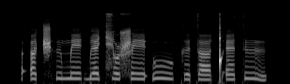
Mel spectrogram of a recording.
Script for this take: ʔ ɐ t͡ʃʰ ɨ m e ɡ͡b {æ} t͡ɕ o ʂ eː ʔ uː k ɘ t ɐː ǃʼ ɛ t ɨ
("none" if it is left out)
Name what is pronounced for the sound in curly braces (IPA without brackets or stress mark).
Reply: ɛ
